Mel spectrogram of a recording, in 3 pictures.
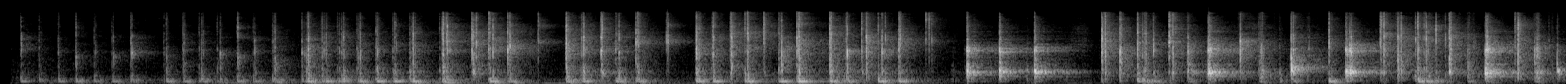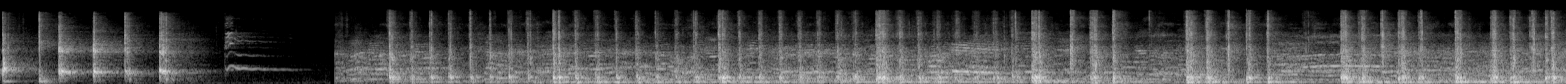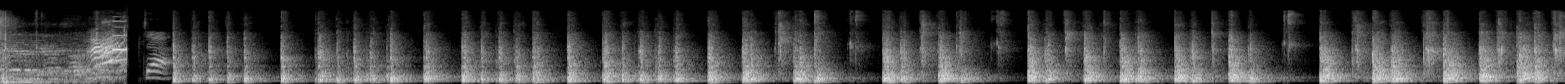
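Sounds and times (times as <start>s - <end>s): person singing: 17.9s - 33.0s.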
